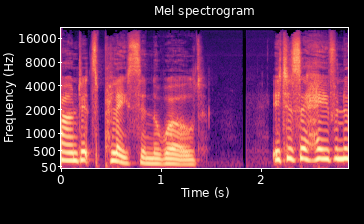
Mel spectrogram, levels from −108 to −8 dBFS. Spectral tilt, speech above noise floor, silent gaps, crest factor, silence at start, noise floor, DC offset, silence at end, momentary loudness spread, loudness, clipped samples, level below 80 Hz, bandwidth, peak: -4.5 dB/octave; 43 dB; none; 14 dB; 0 s; -56 dBFS; under 0.1%; 0 s; 7 LU; -14 LUFS; under 0.1%; -58 dBFS; 19.5 kHz; 0 dBFS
